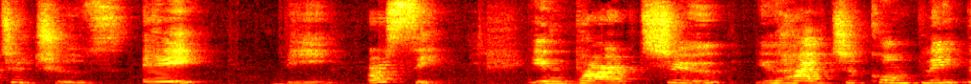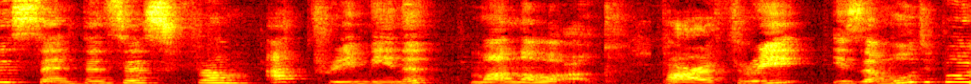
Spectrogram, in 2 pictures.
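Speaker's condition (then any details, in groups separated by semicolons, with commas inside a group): No condition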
